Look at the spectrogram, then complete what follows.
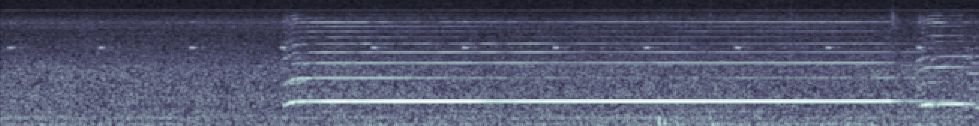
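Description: Saxophone practice: after a couple of seconds of only a metronome ticking, the saxophone plays one long held note for about four seconds, then a few short lower notes near the end, echoing off the riverbank. Steady short high beeps from the practice device set beside the player tick about three times a second throughout.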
